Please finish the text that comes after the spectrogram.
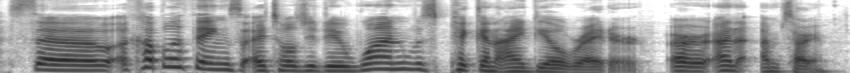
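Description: A woman's voice: mid-range voice, big pitch swings, quick pace, a bit bright. Woman coaching in casual conversation. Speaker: writing coach.

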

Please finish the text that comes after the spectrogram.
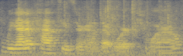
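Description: This woman talks in a low register with a gravelly edge of vocal fry. She chats casually with quick, giggly asides. Her voice carries a roomy echo and faint background noise. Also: fairly even intonation. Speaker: podcast co-host. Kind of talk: casual snack-tasting chat.

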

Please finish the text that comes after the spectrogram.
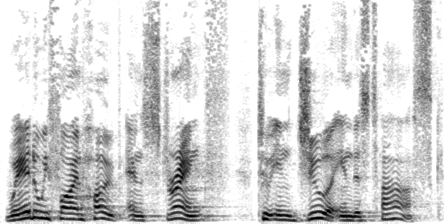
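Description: Higher-voiced male preacher, emphatic and rhetorical. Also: takes it slowly. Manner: emphatic, rhetorical questions and repetition. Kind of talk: sermon to a congregation.

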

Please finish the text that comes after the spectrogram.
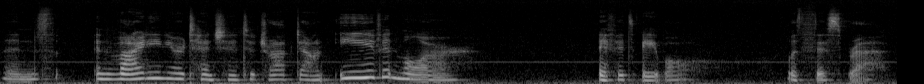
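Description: A woman guiding a body scan meditation in a soft, often near-whispered voice, with gentle, unhurried phrasing and pauses. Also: a little high, creaky, poor audio. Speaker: meditation guide. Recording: faint background hiss.

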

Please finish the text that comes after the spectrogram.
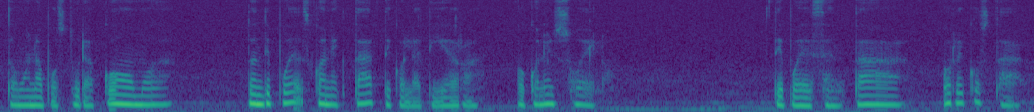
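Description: A woman with a lowish, very mellow voice leads a guided meditation. She is gentle and soft-spoken, with gravelly fry at the edges and a habit of slipping into near-whisper. A faint hiss sits behind her voice. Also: low-quality recording. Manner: soothing, gentle phrasing with pauses.

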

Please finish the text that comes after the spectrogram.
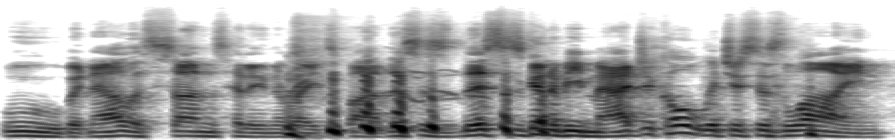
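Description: A man guesting on a film review podcast, enthusiastic and halting as he gathers his thoughts in casual chat. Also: mid-range voice, crowd noise.

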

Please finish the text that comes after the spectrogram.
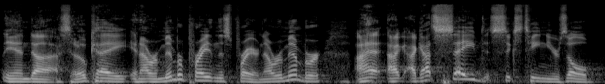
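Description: A man's voice: mid-range voice, expressive, normal speed, pushed and bright. A man, preaching a sermon to his congregation in a conversational way, with joking asides. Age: 40s. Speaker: pastor. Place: church hall. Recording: echoey church hall.

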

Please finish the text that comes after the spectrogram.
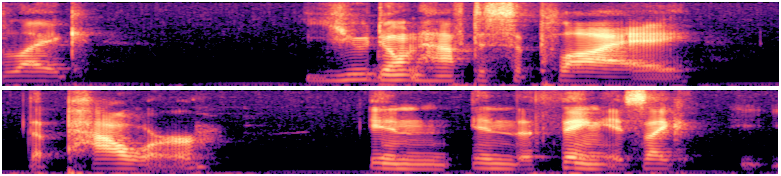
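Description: A man talks casually as a podcast co-host. His voice is bright and clear, with a creaky edge. He rambles and halts, feeling for the right words as he goes. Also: medium pitch. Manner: rambling, halting, searching for words. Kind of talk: casual chat, storytelling.

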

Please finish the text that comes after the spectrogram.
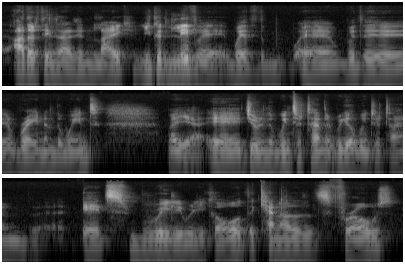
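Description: Guest role: Chilean man, 40s, casual and halting, dry wit. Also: on the low side, steady tone. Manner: hesitant, restarts phrases, dry humor. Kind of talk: casual interview chat.

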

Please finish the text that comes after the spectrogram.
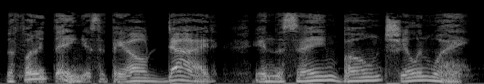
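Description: A man acts out a grizzled sheriff in a comic-book radio play. The voice is creaky and rough, rising and falling freely as he spins a grim, folksy yarn. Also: fairly high pitch, animated, unhurried, dry recording, exaggerated voice. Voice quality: gravelly, raspy. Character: grizzled small-town sheriff, grim old storyteller.

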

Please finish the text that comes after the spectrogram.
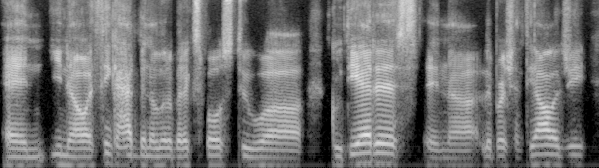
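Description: Man from Brazil, thirties, earnest casual talk, dry close sound, mid pitch. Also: level tone, a bit bright, no echo. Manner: earnest, fast, many fillers and restarts. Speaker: podcast host, PhD student. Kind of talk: casual conversational interview.

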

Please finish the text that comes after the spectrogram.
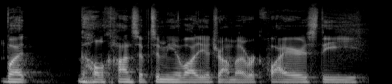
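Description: A man's voice: on the low side, monotone, moderate pace, creaky, fairly bright tone. A man co-hosting a podcast, talking casually and thoughtfully, often restarting his sentences as he searches for words. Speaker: podcast co-host.

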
